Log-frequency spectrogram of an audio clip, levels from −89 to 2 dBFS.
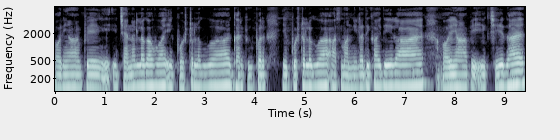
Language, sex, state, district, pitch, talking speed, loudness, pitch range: Hindi, male, Uttar Pradesh, Hamirpur, 130 Hz, 205 wpm, -17 LUFS, 125-135 Hz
